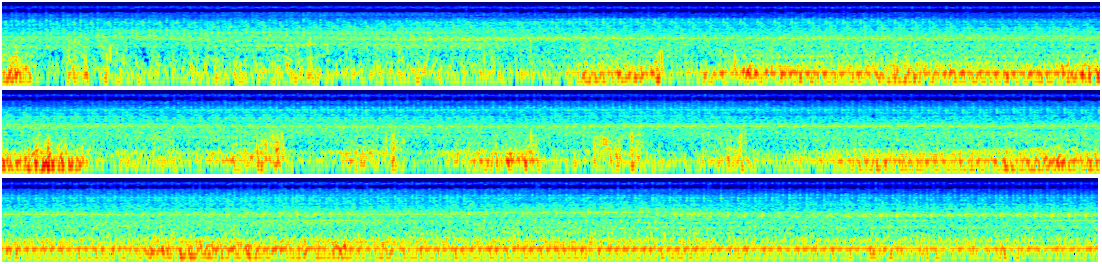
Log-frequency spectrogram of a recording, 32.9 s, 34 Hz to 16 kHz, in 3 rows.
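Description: Navistar International T444E 7.3-litre V8 turbo diesel idling steadily, with a few brief low thumps near the middle.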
